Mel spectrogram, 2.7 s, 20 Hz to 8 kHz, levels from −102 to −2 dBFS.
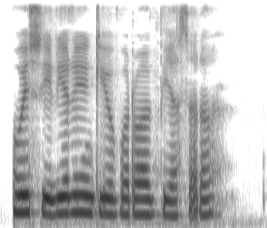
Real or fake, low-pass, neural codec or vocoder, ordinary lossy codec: real; 7.2 kHz; none; none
